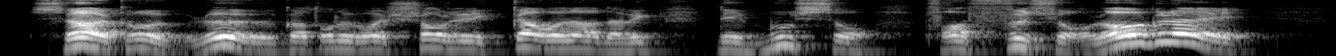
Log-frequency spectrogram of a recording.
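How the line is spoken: Exclaiming. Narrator (French): s'écria Maître Durand en montant rapidement sur le pont

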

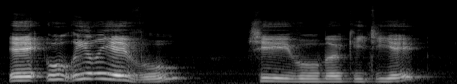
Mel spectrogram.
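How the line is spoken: Slow, deliberately wounding. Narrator (French): il dit lentement

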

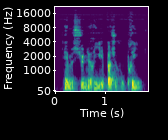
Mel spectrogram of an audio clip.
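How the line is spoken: Curt retort. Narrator (French): répliqua sèchement François

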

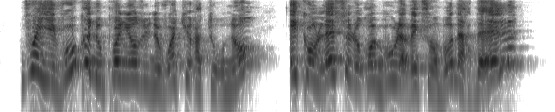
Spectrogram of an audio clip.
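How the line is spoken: Shouting. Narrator (French): Je criais

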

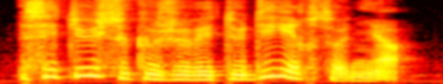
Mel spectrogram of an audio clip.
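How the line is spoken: Earnest, heartfelt tone. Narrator (French): reprit-il d'un ton pénétré

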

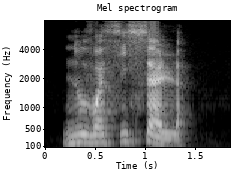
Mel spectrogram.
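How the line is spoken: Dry, curt. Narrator (French): répondit Ralph sèchement

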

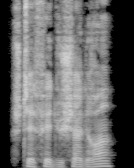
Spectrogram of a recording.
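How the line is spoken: Murmured. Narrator (French): murmura-t-il

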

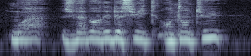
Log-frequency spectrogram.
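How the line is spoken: Exclaimed. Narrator (French): s'écria Ducasse

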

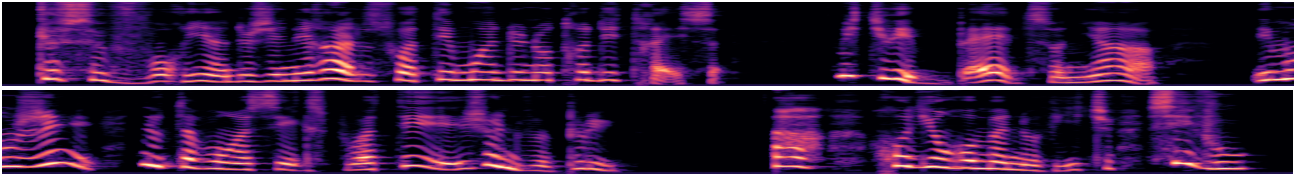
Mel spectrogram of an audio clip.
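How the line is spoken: Surprised exclamation. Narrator (French): s'écria-t-elle en apercevant Raskolnikov

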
